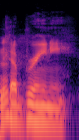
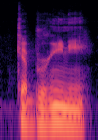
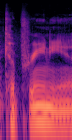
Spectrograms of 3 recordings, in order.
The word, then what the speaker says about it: Cabrini: So William Gates lived in Caprini Green. – Cabrini. – Yeah, what's that? – Brini. Cabrini. – Cabrini? – Brini. B-R. – Have I been saying that wrong my entire life? – Caprini. You're saying Caprini. It's not like Capri.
